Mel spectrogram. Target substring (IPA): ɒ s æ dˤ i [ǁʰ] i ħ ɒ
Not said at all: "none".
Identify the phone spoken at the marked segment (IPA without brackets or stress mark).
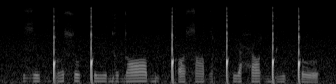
ǃʰ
